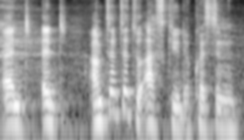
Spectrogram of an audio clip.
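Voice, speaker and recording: A man's voice: mid-range voice, very animated, moderate pace, a little hiss or hum. A man in his thirties hosting a TV studio interview, asking probing questions and often repeating words as he restarts. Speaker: TV talk show host. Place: TV studio set.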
